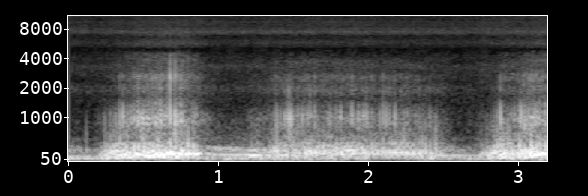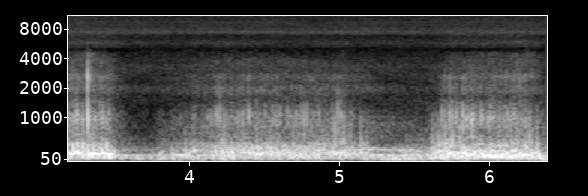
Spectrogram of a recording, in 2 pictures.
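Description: Soft, rattly snoring on each breath in and out, about 20 breaths a minute, from a sleeping infant.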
